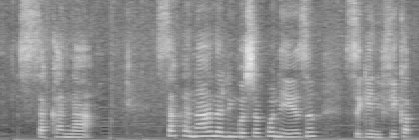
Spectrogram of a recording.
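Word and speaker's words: さかな: Na verdade, se pronuncia sakana.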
